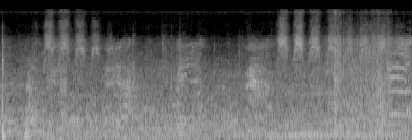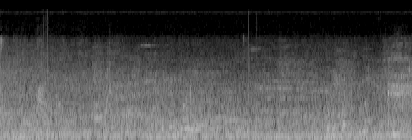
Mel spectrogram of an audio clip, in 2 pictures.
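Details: Mother cat with kittens living under a building among stacked firewood, brought out at feeding time: short repeated high meows in quick bursts over steady loud broadband noise, with a man talking throughout.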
